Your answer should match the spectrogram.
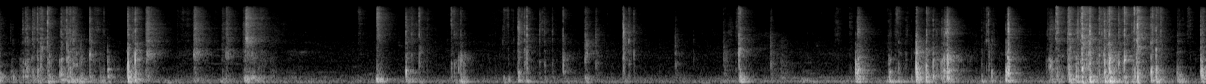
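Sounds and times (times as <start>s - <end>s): plastic cups clacking: 0.0s - 2.9s, 3.6s - 12.0s.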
